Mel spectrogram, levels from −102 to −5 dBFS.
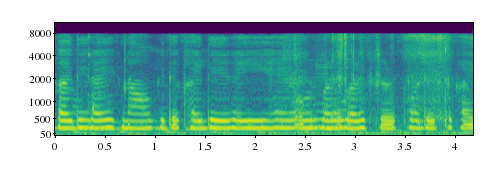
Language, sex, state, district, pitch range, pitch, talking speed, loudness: Hindi, female, Bihar, Purnia, 215-225 Hz, 220 Hz, 200 wpm, -15 LUFS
